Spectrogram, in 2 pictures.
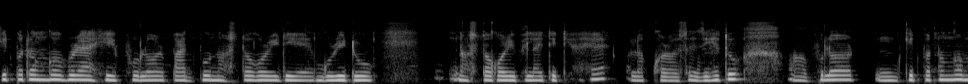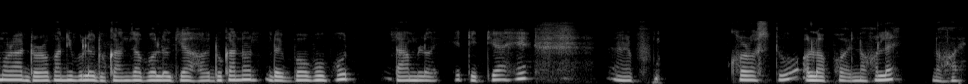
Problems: constant background noise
